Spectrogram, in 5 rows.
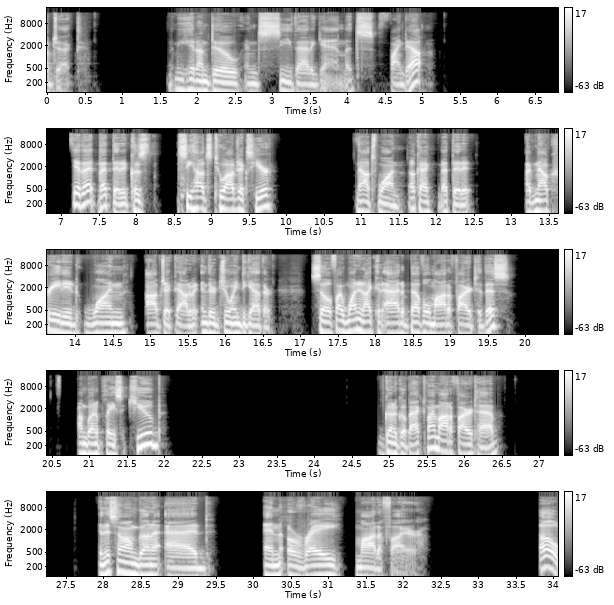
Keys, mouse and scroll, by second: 4.1-5.1 middle drag, 5.9 ctrl+z, 12.9 middle click, 14.3-15.1 middle drag, 15.3-15.7 scroll up 1, 16.0-16.5 middle drag, 16.0-16.5 scroll up 1, 20.2 click, 24.5 click, 26.3-34.0 drag, 32.6 Tab.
